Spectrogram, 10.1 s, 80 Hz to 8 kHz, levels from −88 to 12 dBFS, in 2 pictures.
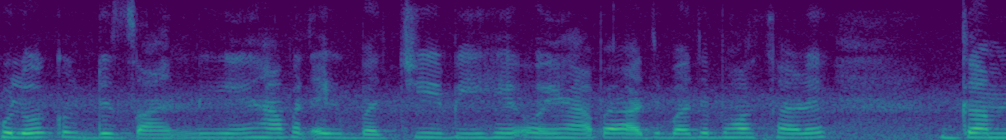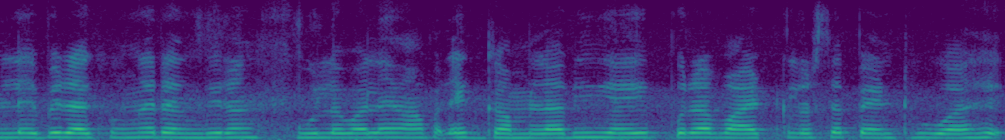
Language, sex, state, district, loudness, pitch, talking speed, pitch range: Hindi, female, Uttar Pradesh, Budaun, -30 LUFS, 245 Hz, 245 wpm, 240-255 Hz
